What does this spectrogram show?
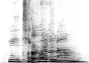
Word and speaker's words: Tikkun Olam: If you'll forgive me, if you could help me with the pronunciation of, is it Tikkun Olam? Tikkun Olam.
